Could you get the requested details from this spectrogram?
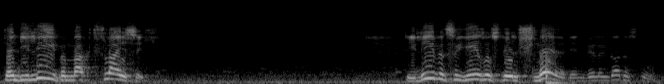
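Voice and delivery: usual speaking voice

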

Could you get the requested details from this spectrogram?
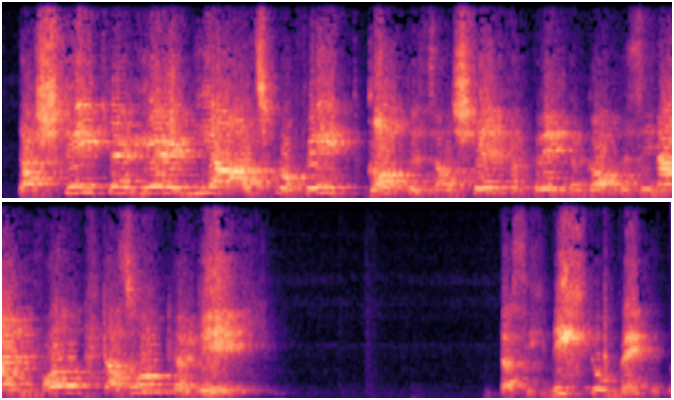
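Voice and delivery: loud, high impassioned preacher voice; fervent preaching. Acted. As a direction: preach it at full force from the pulpit. Preacher rising to passion.

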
